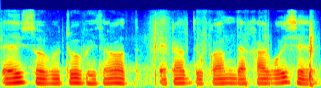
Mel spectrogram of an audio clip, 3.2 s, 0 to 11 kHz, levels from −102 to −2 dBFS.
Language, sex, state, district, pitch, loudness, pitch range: Assamese, male, Assam, Sonitpur, 130 Hz, -18 LUFS, 125-135 Hz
